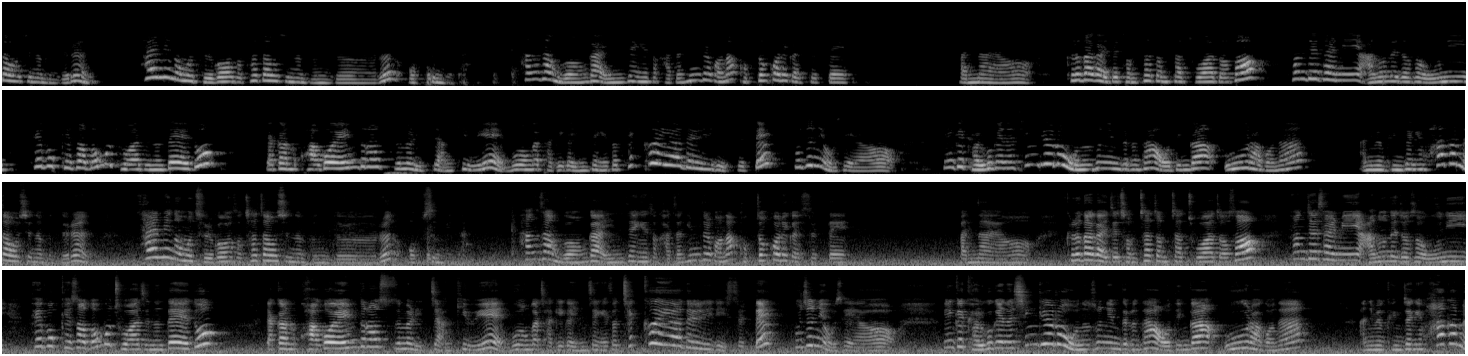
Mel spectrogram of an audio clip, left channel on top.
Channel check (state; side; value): noise; right; rumble, 10 dB below the sound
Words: 분들은 삶이 너무 즐거워서 찾아오시는 분들은 없습니다. 항상 무언가 인생에서 가장 힘들거나 걱정거리가 있을 때 만나요. 그러다가 이제 점차 좋아져서 현재 삶이 안온해져서 운이 회복해서 너무 좋아지는 때에도 약간 과거의 힘들었음을 잊지 않기 위해 무언가 자기가 인생에서 체크해야 될 일이 있을 때 꾸준히 오세요. 그러니까 결국에는 신규로 오는 손님들은 다 어딘가 우울하거나 아니면 굉장히 화가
